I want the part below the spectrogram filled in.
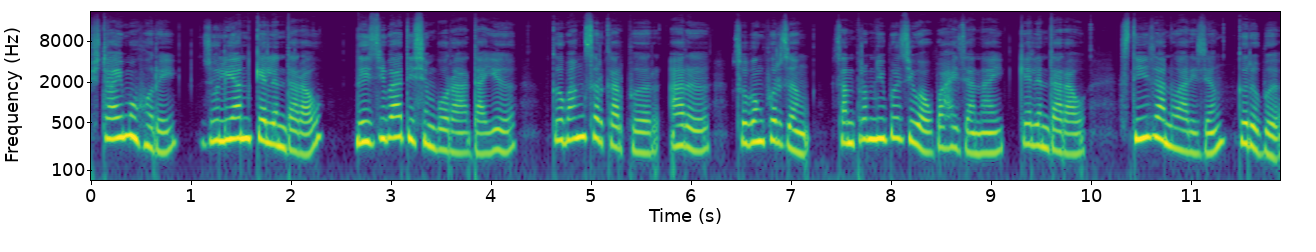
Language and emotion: Bodo, neutral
